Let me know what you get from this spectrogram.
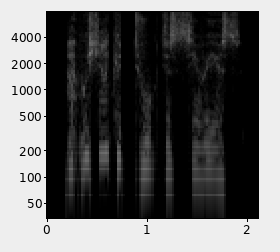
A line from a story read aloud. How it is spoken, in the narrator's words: he muttered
